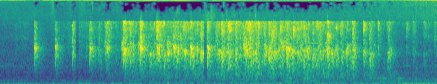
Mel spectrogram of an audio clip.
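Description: Many rapid, overlapping clicks from the room. They start scattered about half a second in, build into a dense clatter, and thin out near the end.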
